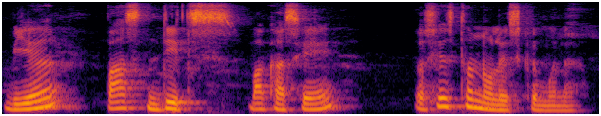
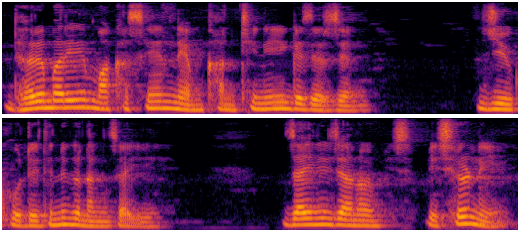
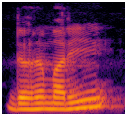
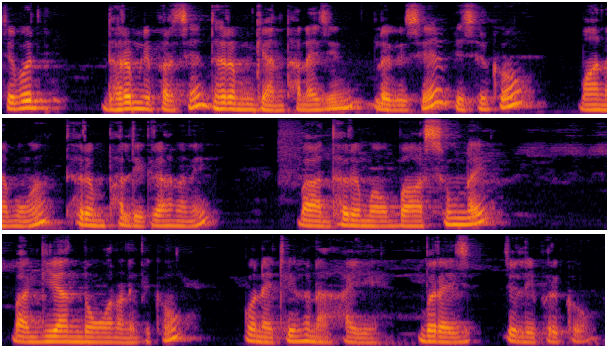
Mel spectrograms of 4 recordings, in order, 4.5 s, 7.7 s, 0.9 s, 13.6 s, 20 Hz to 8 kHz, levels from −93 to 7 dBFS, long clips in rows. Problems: none marked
